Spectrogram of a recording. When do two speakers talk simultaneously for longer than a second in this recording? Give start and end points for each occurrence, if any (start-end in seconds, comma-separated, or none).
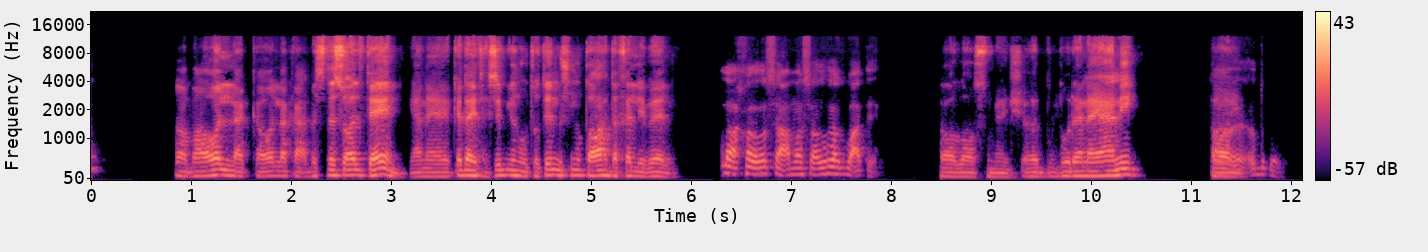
none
